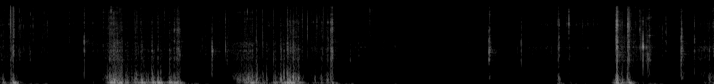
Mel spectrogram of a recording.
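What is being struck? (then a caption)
Bar soap shaved by a small metal blade. A small metal blade shaves and scrapes long curls off the edge of a palm-sized solid purple bar of soap. Dry, crunchy tearing strokes come in two longer bursts with a low rumble beneath them, then shorter, bright scrapes follow after a brief silence.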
